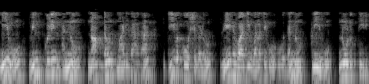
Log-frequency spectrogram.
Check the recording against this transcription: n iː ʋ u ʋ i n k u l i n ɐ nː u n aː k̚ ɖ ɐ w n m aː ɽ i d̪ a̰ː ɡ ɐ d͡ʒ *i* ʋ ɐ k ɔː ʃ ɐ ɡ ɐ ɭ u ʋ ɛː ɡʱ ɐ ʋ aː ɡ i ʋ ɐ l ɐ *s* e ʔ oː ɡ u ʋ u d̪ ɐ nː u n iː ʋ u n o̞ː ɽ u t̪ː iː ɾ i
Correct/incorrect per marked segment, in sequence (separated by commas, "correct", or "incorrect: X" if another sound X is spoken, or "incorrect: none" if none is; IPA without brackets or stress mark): incorrect: iː, correct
